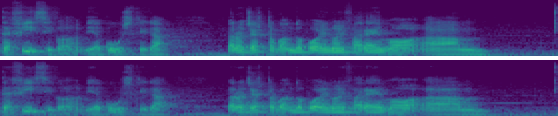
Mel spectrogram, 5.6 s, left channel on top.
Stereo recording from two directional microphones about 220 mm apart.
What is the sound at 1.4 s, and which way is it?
Speech, 30° left (ahead or behind).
